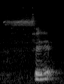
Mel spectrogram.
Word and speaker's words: fais: Entonces es je fais, tu fais, il fait, nous faisons. Entonces ahí se escribe A-I, pero lo pronunciamos más como si fuera una E. Faisons.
